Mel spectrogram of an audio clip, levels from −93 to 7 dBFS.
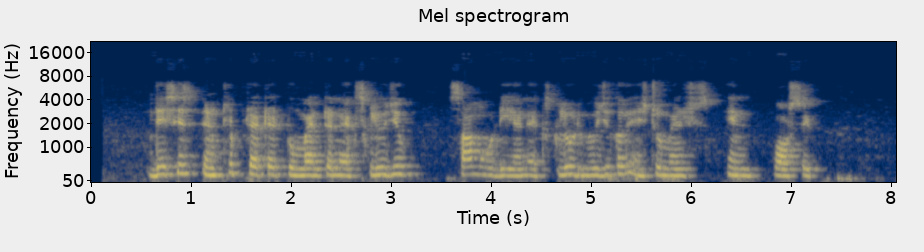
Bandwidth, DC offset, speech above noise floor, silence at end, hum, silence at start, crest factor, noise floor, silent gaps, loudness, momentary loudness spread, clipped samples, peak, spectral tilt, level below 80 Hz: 7 kHz; under 0.1%; 23 dB; 0.45 s; none; 0.55 s; 16 dB; -40 dBFS; none; -17 LUFS; 11 LU; under 0.1%; -2 dBFS; -5.5 dB/octave; -50 dBFS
